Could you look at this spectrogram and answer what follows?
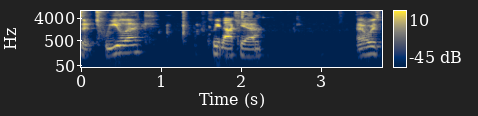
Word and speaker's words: Twi'lek: Oh wait, no, that was the Twi'lek's position. Pronounce it Twi'lek.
